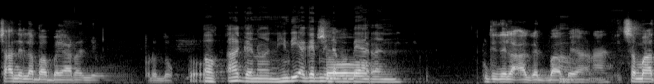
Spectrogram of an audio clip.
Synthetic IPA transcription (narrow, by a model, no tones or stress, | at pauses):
sɐkanɪlababɐjaːɾɐnjʊŋ | pɾod̪uk̚t̪o̰ʔoʔaɡɐno̞nhɪnd̪iʔɐɡad̪nɪlababɐjaːɾɐn | hɪnd̪inɪlaʔɐɡad̪̚babɐjaːɾɐnsɐmɐŋɐ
